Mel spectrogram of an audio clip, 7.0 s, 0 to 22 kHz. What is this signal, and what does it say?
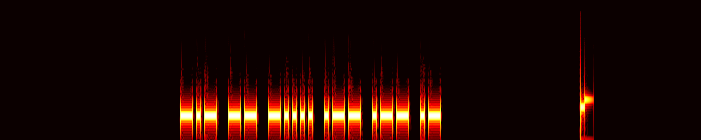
Morse code, heard as a keyed tone, about 30 wpm, 700 Hz. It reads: KM6WWA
